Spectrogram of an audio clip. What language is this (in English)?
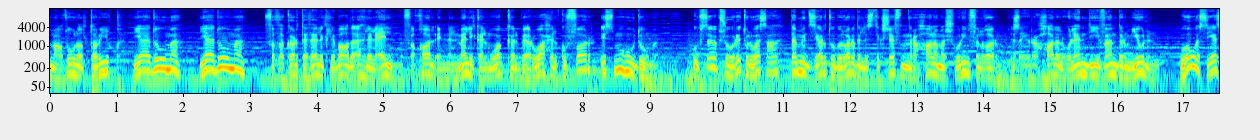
Arabic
